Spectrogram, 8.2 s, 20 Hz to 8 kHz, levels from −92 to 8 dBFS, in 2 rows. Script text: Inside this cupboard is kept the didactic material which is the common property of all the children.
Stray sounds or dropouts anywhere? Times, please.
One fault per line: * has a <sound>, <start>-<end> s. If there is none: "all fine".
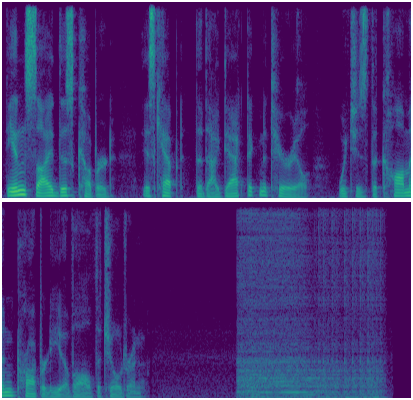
* has a squeak, 6.4-8.0 s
